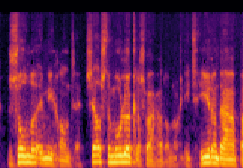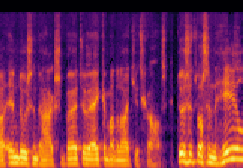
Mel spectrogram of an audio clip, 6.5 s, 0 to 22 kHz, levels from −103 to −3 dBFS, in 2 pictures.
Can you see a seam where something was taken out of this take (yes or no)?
yes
